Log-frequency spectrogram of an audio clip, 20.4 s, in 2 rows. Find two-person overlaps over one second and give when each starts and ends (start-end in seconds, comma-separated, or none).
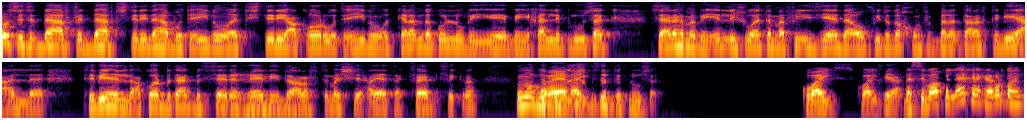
none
